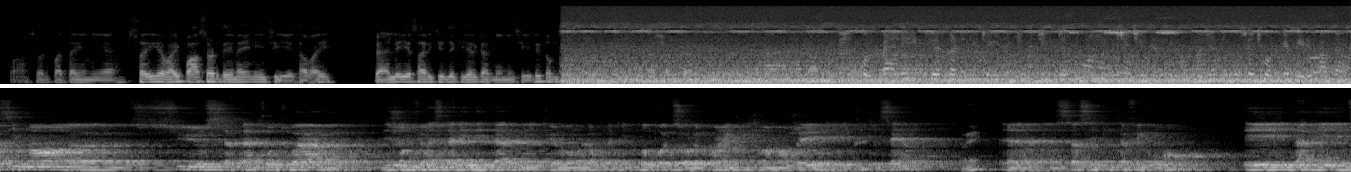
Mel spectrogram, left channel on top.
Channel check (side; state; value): both; different; correlation 0.00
